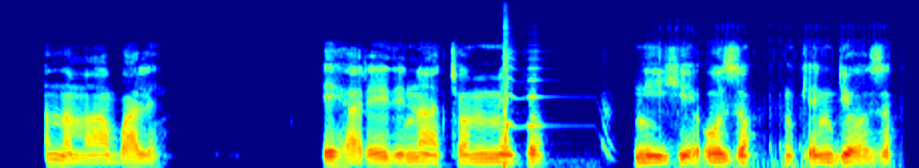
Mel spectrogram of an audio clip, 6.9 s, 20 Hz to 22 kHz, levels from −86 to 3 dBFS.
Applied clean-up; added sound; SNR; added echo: neural mask model RNNoise.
